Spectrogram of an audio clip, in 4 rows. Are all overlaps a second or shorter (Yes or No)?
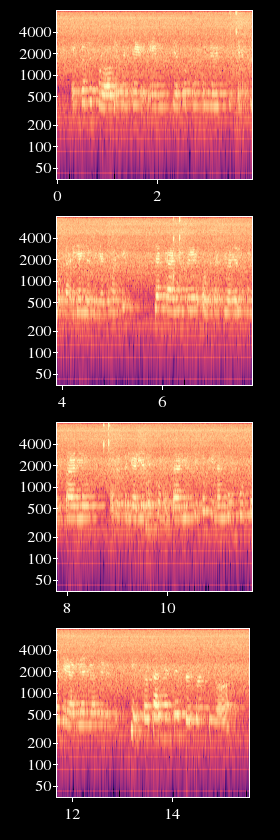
Yes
